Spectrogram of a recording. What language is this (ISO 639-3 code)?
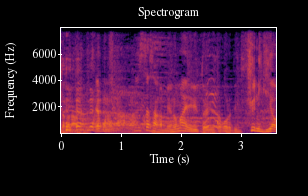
jpn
